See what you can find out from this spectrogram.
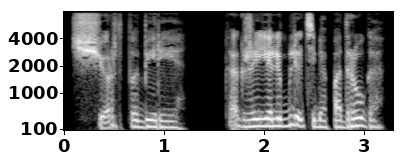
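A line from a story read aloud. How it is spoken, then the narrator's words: Hoarse. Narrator (Russian): хрипло говорит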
